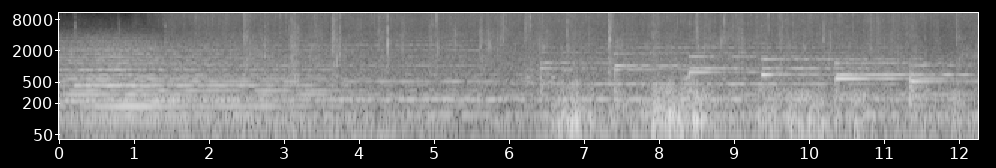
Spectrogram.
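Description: Steady rain falling on a street, a hiss full of small drop ticks that comes in about a second and a half in, under soft background music with long held notes.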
